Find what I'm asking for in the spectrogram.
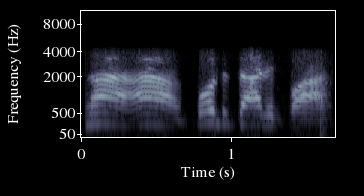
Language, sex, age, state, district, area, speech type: Tamil, female, 60+, Tamil Nadu, Madurai, rural, conversation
